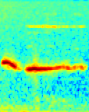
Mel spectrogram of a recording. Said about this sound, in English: whistles and pretends to be taking her dog for a walk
